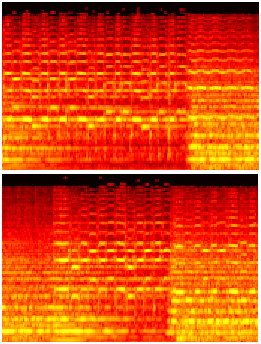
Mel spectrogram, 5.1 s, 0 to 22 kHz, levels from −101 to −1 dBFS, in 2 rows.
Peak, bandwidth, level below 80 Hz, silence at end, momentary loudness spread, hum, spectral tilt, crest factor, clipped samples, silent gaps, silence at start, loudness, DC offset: -8 dBFS; 17.5 kHz; -48 dBFS; 0 s; 5 LU; none; -2.5 dB/octave; 16 dB; under 0.1%; none; 0 s; -24 LUFS; 0.1%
